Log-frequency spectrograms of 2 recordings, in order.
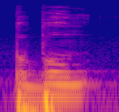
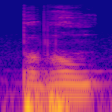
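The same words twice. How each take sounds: The two takes are said the same way.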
